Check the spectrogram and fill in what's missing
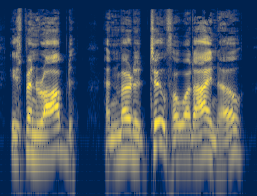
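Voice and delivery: ordinary delivery

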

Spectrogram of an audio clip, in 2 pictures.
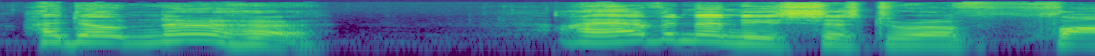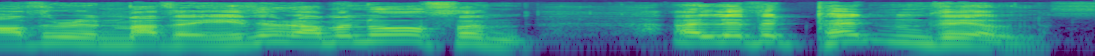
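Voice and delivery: put-on high-pitched, pleading boy; alarmed boy. A narrator's reading. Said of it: "greatly alarmed".

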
